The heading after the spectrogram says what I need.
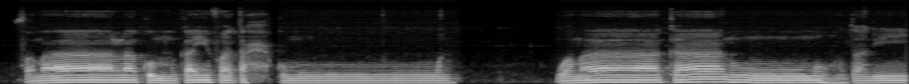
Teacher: Mim mati bertemu dengan seluruh huruf hijaiyah selain huruf mim, maka dia hukumnya adalah izhar syafawi atau mim yang harus dibaca dengan jelas, yang tidak ada dengungan, tidak boleh juga ditahan-tahan, sama seperti alif lam qamariyah.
